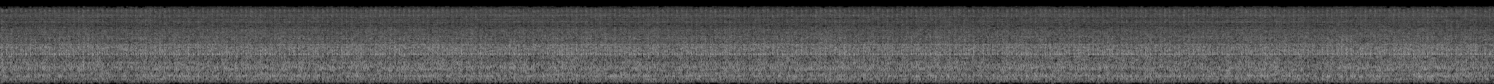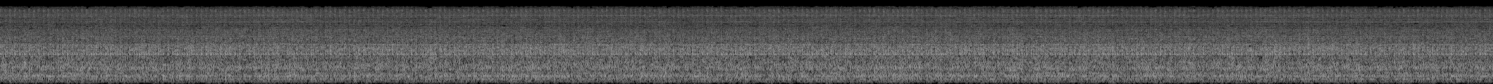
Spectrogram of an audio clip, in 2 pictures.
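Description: Bell & Howell Filmo Picture Master 8mm film projector running steadily, its motor and film-transport mechanism making an even mechanical hum and whir as the film plays.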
